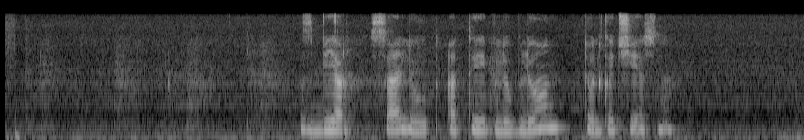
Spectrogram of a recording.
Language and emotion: Russian, neutral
